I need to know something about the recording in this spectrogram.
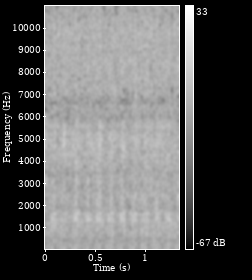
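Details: Volvo automatic bought from Marketplace, starting up: low, lumpy idle with an uneven pulse, some beats weaker than others; sounds awful, cause not yet known.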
